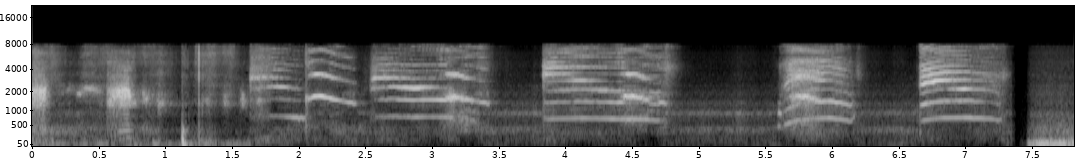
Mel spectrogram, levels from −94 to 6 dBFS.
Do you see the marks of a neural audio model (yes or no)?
yes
